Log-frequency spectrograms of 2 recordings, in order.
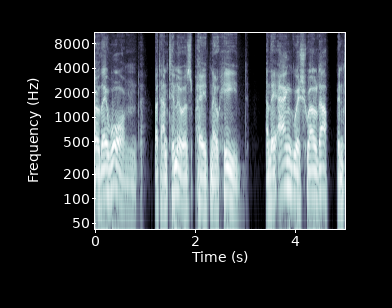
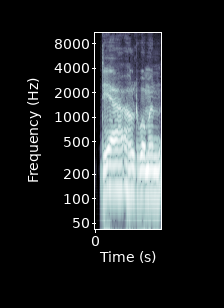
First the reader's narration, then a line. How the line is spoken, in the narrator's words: alert Penelope replied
